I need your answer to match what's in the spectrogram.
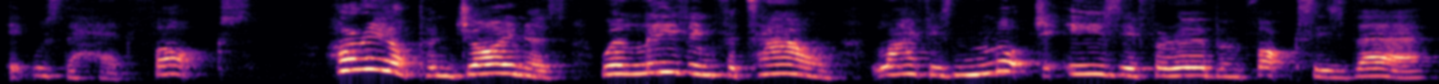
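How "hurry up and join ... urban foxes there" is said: louder, raised commanding call; loud urging. Acted. Head fox urging the foxes to leave, loud command. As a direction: hurry them along loudly. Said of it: "commanded a loud voice".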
